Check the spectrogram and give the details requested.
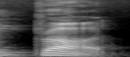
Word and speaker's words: brought: Sama, ini brought, ini UGH-nya nggak usah dibaca.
